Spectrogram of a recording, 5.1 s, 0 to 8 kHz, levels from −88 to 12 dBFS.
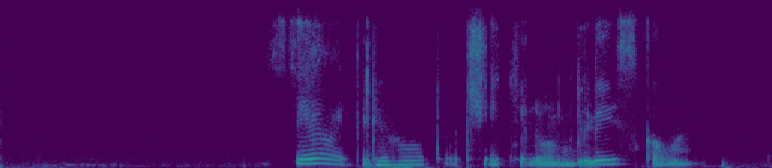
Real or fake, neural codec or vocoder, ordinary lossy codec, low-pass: fake; codec, 16 kHz, 1 kbps, X-Codec, HuBERT features, trained on general audio; Opus, 16 kbps; 7.2 kHz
